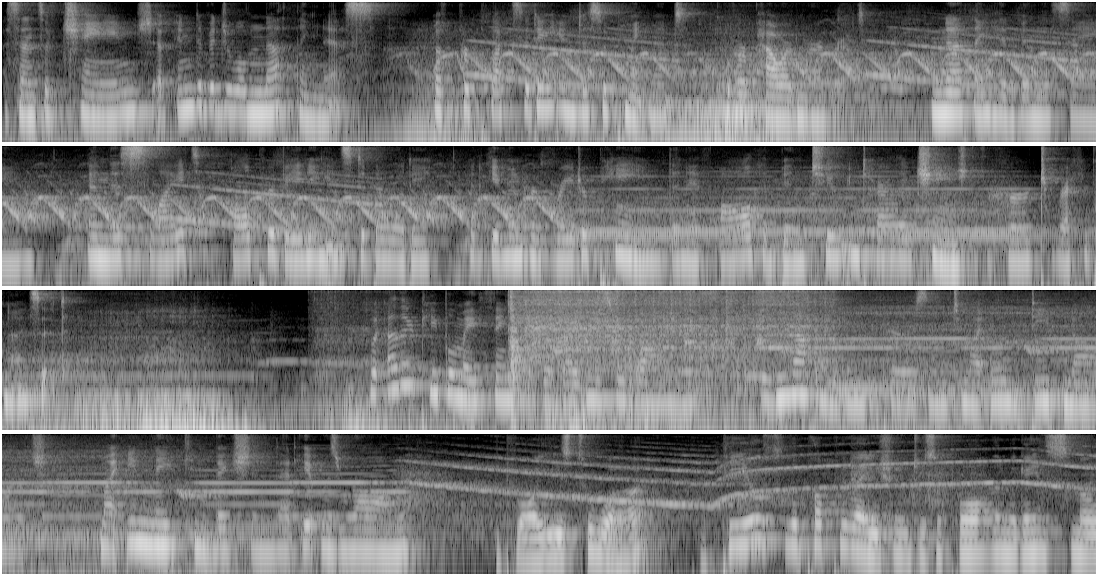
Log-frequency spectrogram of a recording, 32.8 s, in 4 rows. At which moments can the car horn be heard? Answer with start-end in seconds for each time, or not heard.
not heard.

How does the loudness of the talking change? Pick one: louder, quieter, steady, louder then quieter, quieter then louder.
steady.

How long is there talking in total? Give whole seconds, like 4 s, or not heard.
30 s.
